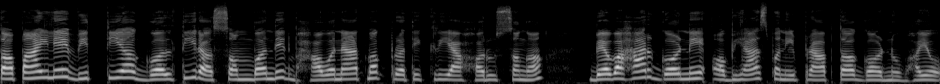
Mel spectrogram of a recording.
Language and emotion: Nepali, neutral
